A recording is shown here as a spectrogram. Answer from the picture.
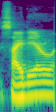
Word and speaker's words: Sidero: I see the um the pronunciation is sidero and that's sedo maybe the Greek word is cido not sure probably uh I mean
